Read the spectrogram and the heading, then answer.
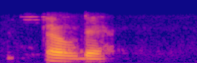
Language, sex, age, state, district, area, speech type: Bodo, male, 18-30, Assam, Chirang, rural, conversation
